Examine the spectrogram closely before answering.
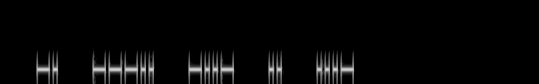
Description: Morse code, heard as a keyed tone, about 32 wpm, spaced as for 17 wpm, 700 Hz. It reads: N8XIV
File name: Lesson 37g - Letter x - Call Signs 30wpm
